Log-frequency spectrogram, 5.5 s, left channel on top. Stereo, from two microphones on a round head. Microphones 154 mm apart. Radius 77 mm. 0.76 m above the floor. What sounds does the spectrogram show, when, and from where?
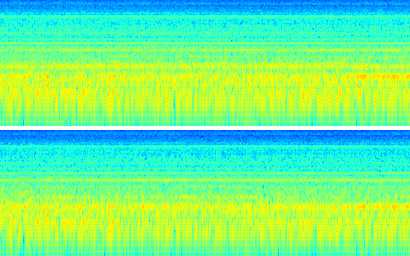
Only background noise.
